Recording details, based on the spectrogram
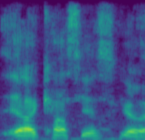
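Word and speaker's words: Kosciusko: Yeah, Kosciuszko, I think is the name, if I'm Yeah.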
